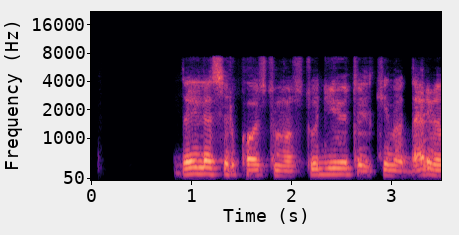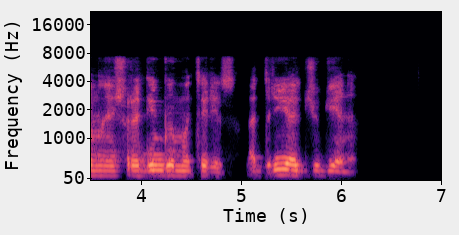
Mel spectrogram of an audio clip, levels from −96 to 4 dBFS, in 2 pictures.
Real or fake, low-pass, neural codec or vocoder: fake; 7.2 kHz; codec, 32 kHz, 1.9 kbps, SNAC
